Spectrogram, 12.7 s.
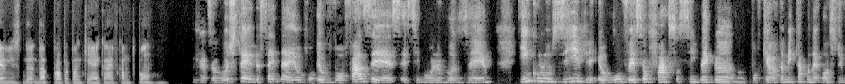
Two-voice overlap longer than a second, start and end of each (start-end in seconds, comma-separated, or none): none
